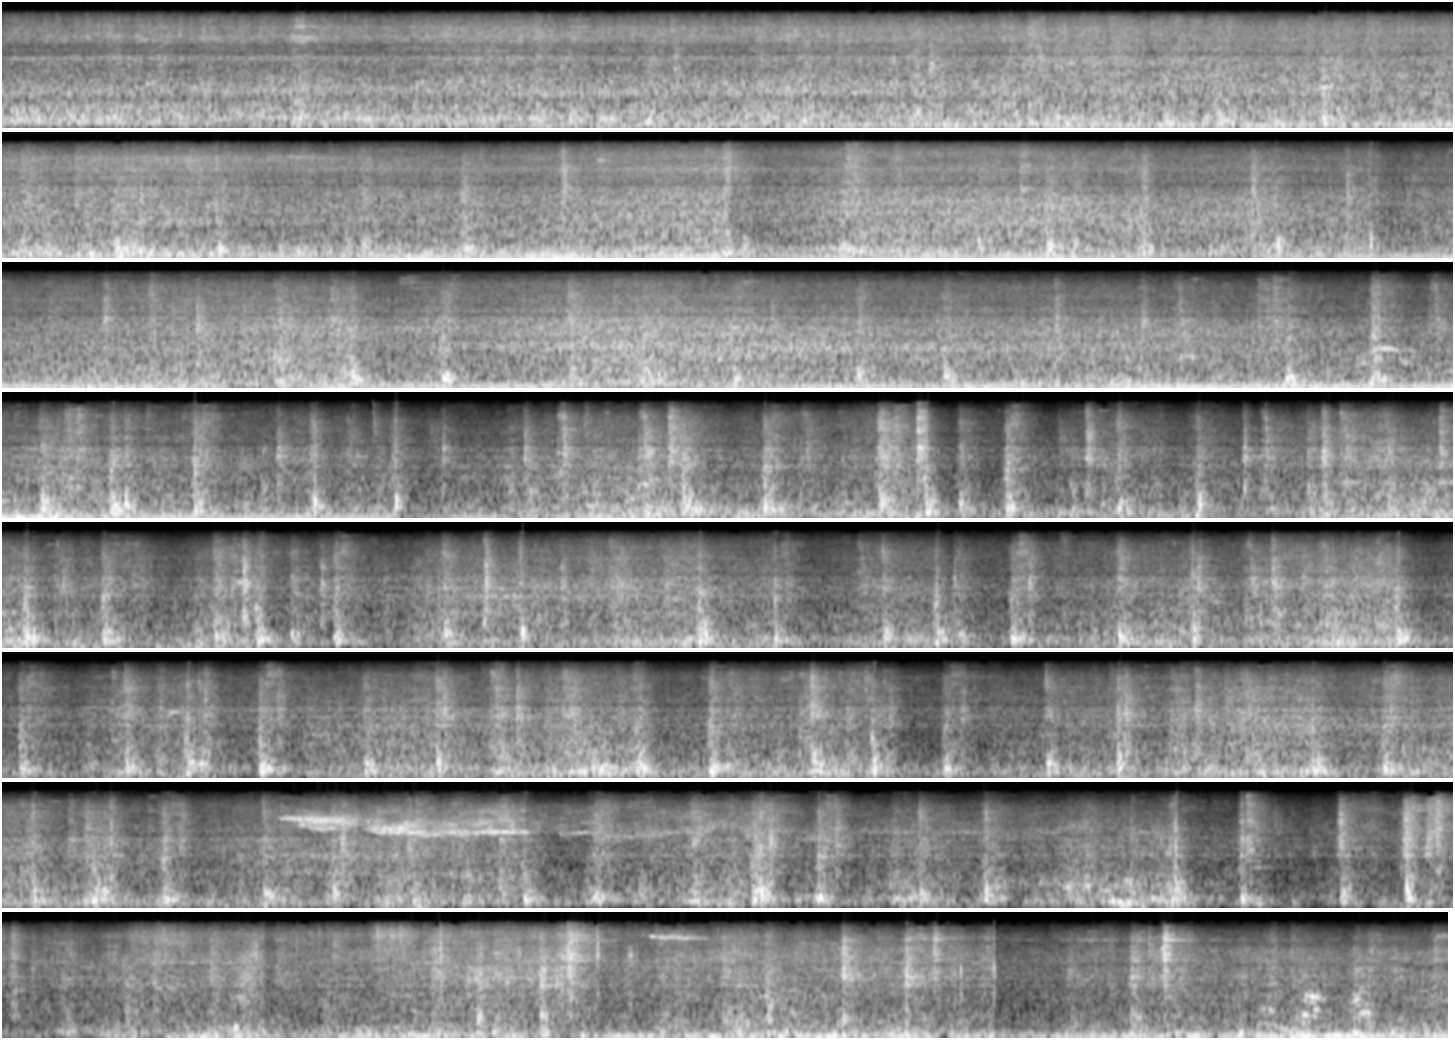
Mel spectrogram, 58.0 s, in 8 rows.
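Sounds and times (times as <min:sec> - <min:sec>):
train rumble: 0:00.0 - 0:58.0
wheels clacking over rail joints: 0:00.4 - 0:58.0
high wheel squeal: 0:44.8 - 0:49.6.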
